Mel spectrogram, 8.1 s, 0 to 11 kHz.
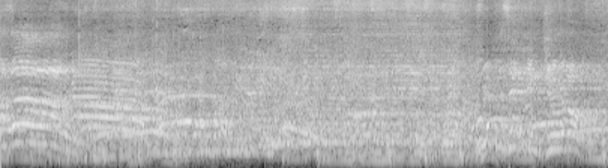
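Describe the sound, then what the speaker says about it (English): Crowd cheering and shouting at the Mister Singapore 2013 pageant swimwear round, a loud continuous roar of many overlapping voices with whoops throughout and no clear clapping. "Let's give a big round of applause to Haldong!"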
